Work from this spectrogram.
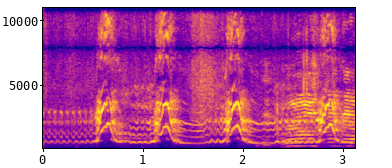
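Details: A dog barking like a plastic squeeze toy makes four squeaky up-and-down yelps about every 0.6 seconds, linked by a wavering tonal whine.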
